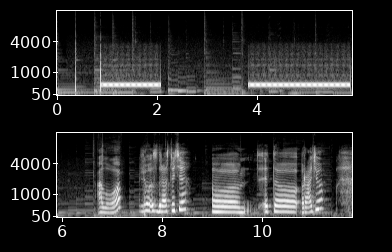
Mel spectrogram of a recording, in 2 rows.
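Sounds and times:
telephone ringback tone on an outgoing call: 0:00.9 - 0:02.1, 0:03.8 - 0:05.9
speech: 0:06.8 - 0:11.7.

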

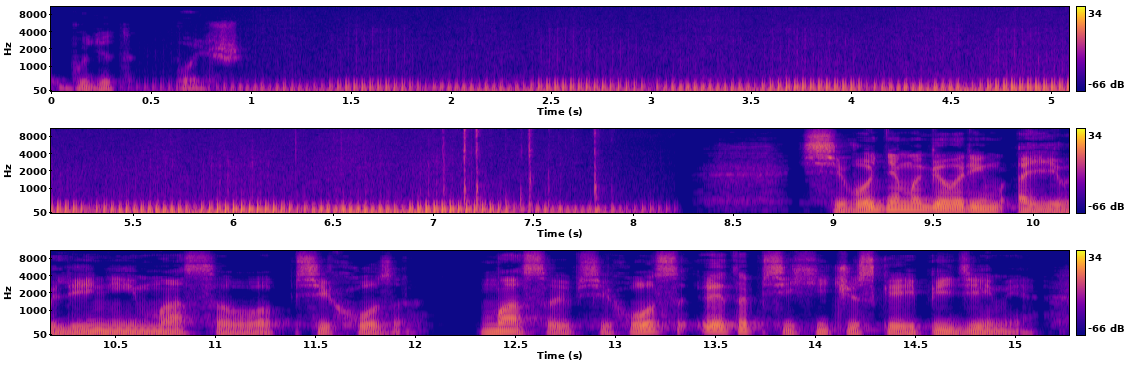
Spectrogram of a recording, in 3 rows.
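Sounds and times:
speech: 0:00.1 - 0:01.6, 0:09.0 - 0:15.2
cat purring: 0:00.1 - 0:08.2
faint clicks: 0:06.2 - 0:08.0.

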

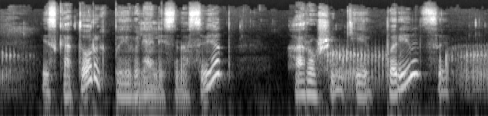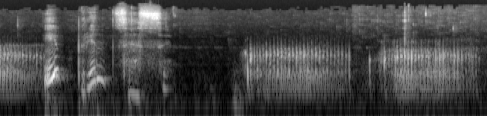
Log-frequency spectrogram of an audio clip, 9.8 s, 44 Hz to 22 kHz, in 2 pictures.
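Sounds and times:
cat purring: 0:00.0 - 0:00.7, 0:03.0 - 0:06.0, 0:07.2 - 0:09.7
speech: 0:00.4 - 0:06.6.

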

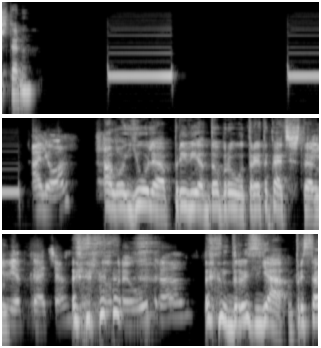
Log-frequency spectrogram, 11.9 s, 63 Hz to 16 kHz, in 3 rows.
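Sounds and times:
speech: 0:00.0 - 0:00.5, 0:04.3 - 0:11.8
phone ringback tone on an outgoing call: 0:01.3 - 0:02.2, 0:03.6 - 0:04.2
laughter: 0:08.8 - 0:10.8.

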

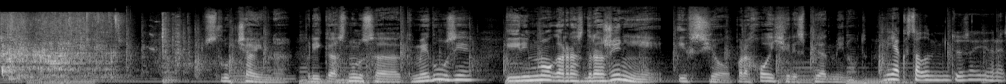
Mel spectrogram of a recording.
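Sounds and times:
bucket of dirty water dumped out of a window onto the street: 0:00.0 - 0:01.4
speech: 0:02.1 - 0:10.0.

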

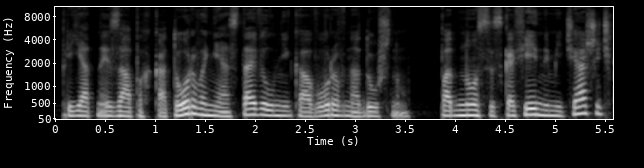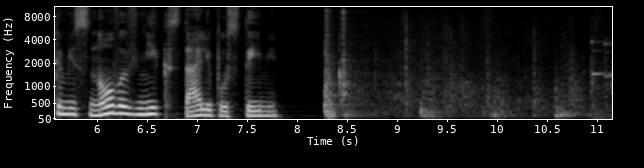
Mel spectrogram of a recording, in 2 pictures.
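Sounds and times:
speech: 0:00.1 - 0:08.5
door thrown open with a loud bang: 0:08.3 - 0:11.1
heavy irregular footsteps of soldiers stepping into a drawing room: 0:08.3 - 0:11.1.

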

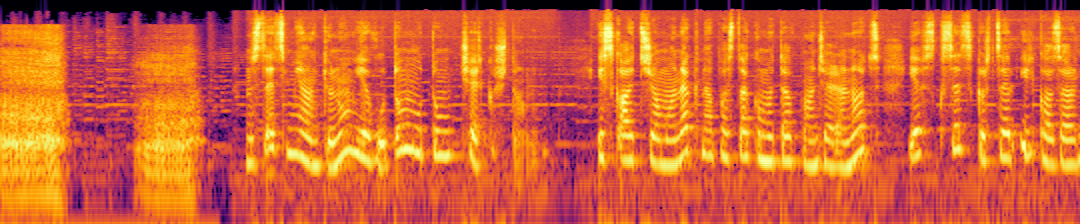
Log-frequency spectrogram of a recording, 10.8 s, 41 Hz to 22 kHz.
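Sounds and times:
bear roaring: 0:00.0 - 0:02.2
speech: 0:02.5 - 0:10.7.

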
